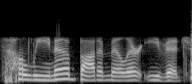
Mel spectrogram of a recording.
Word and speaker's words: Helena Bottemiller Evich: It's Helena Buttmiller-Evich, but you are certainly not the first person to get it wrong, so no worries.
